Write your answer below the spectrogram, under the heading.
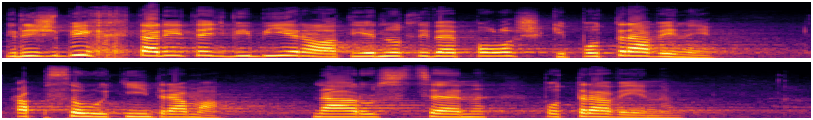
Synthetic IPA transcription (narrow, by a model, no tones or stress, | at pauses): ɡdɪʒbɪxt̪adɪt̪ɛɟvɪbiːɾalat̪ɪjɛdno̞t̪lɪvɛːpo̞lo̞ʃkɪpo̞t̪ɾavɪnɪ | ʔapso̞lut̪ɲiːd̪ɾama | naːɾust̪t͡sɛnpo̞t̪ɾavɪn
